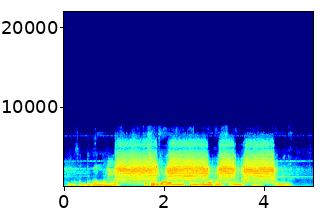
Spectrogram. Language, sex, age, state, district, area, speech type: Manipuri, male, 18-30, Manipur, Chandel, rural, spontaneous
